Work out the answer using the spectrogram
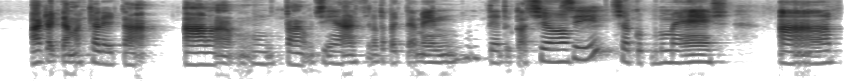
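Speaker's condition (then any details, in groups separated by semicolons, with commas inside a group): Deafness from birth, congenital; others' face masks block lip reading, needs people to lower masks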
